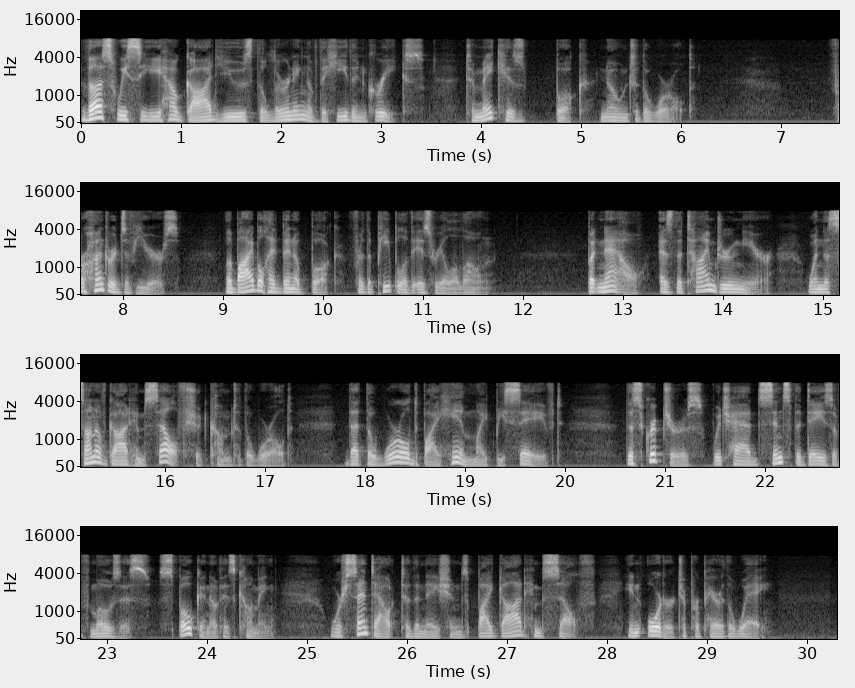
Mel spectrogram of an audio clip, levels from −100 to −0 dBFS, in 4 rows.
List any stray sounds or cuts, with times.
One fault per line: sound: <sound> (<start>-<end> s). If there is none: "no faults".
no faults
